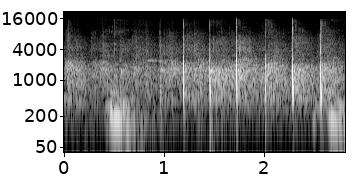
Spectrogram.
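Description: A church audience applauds in a steady wash of clapping, with a few sharp, evenly spaced claps standing out as it builds over a few seconds.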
